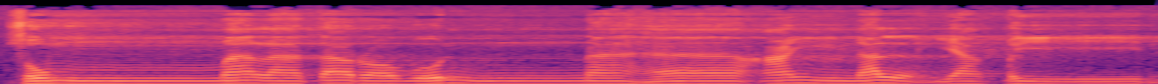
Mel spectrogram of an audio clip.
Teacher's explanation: Dengung ini lamanya 2 harokat.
